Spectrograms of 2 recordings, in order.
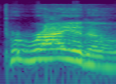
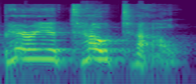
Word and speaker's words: parieto: No. It's parieto. It's not periototo.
